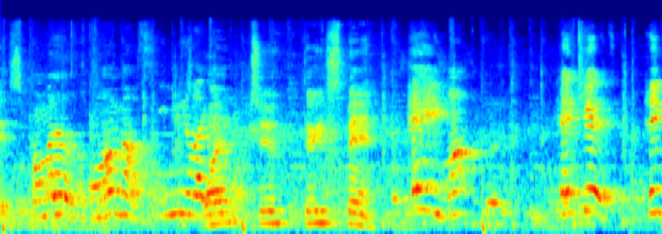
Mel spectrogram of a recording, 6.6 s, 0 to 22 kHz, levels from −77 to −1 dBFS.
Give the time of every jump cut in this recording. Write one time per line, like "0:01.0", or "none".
none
